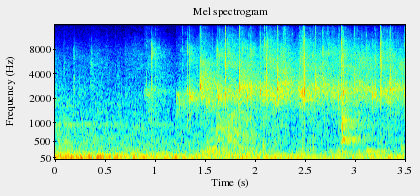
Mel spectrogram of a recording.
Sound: snapping

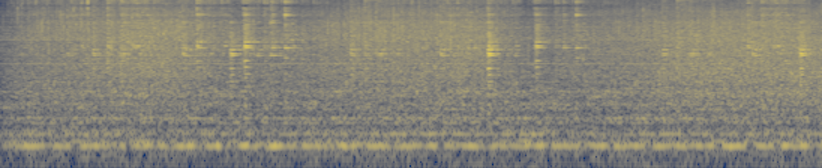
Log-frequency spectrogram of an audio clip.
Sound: cavitation Noise

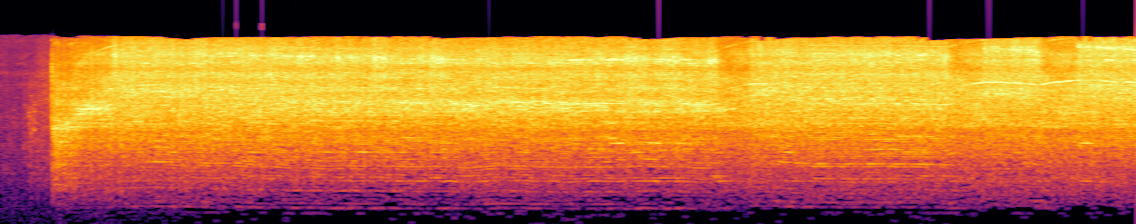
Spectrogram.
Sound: grinding

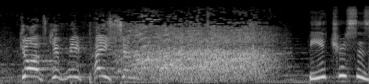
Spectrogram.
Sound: laughter

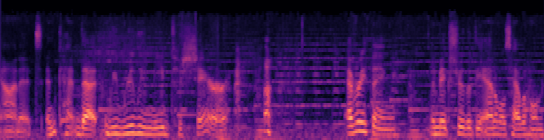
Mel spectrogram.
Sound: laughs

